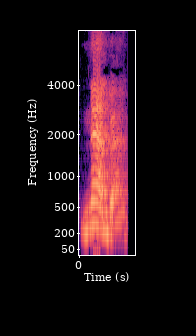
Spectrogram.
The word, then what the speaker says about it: Nanban: It's called Nanban by Arquiste, if I didn't say the name. And I always just joke that rhymes with Gangnam, or the other bad word, Nanban.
